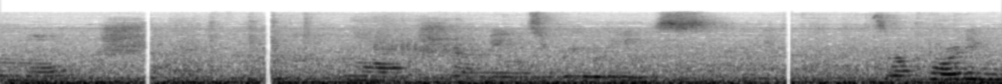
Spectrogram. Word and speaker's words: moksha: This is the word that is pronounced "moksha."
